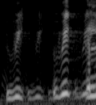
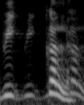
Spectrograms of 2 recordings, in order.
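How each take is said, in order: First: All three syllables are light and evenly spaced. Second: The syllable kal is joined and carries weight. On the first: The speaker calls it wrong. "विकल ऐसा नहीं बोलते हैं" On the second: The speaker calls it right. "वि लघु कल, कल वहां पर भार पड़ रहा है"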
